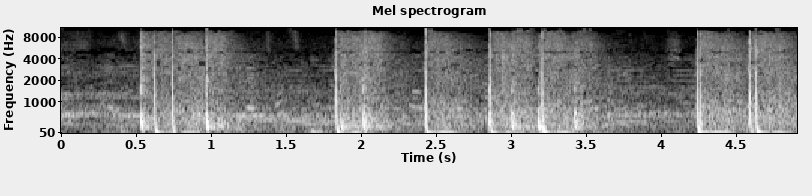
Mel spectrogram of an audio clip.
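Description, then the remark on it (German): Fireworks go off in an irregular series of sharp, loud bangs, some coming in quick doublets, over a steady low rumble of background noise. “Bisschen Feuerwerk gab es auch.”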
